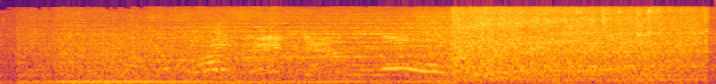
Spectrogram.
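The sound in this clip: A car engine drones as terrified men drive off in a hurry, the low hum changing partway through, with voices heard over it.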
